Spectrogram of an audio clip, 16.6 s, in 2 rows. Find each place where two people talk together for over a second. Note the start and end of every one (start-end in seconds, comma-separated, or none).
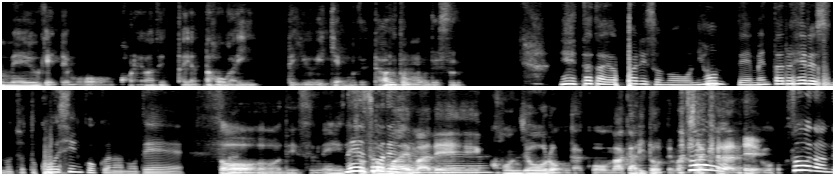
11.7-13.2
